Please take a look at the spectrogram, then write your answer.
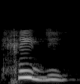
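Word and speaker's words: crédit: دين كريدي فكريدي كنكتبوها بالتي في آخر الكلمة ولكن ما كنطقوهاش كريدي.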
